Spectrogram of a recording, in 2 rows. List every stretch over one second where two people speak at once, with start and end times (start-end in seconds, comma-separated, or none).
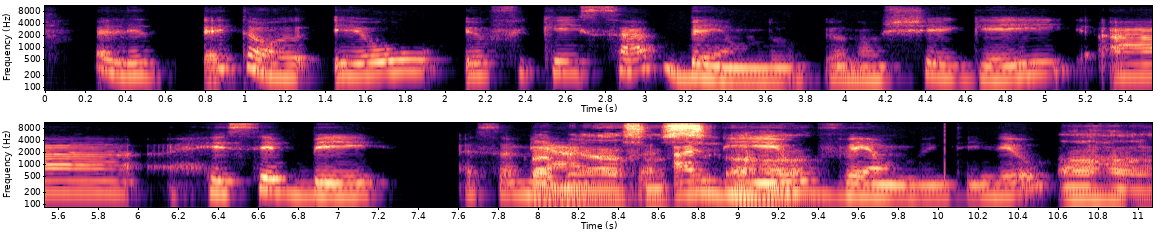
7.9-9.5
